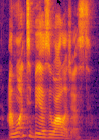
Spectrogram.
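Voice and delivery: ordinary delivery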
